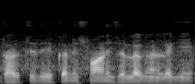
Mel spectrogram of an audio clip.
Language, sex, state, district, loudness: Garhwali, male, Uttarakhand, Tehri Garhwal, -20 LUFS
